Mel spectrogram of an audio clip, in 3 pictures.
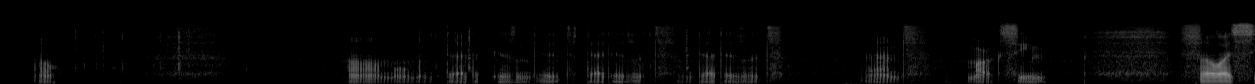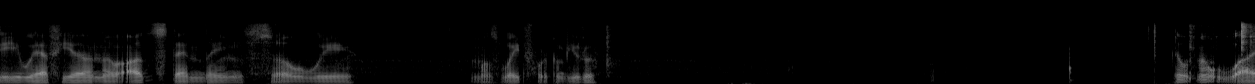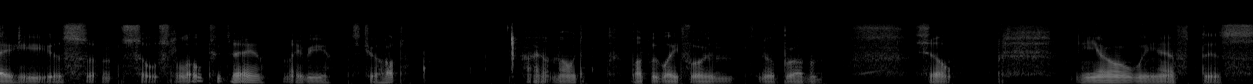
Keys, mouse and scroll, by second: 7.2-8.5 middle drag, 10.8-12.1 middle drag, 12.4 middle click.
